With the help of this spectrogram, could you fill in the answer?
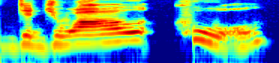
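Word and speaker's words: Djwhal Khul: with him is an ascended Master known as dejal cool okay it's I'm gonna spell it because it's it's uh you'll never get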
